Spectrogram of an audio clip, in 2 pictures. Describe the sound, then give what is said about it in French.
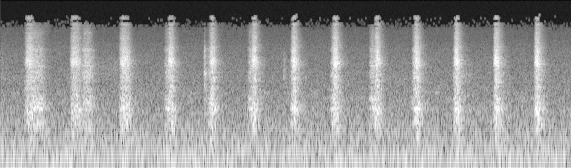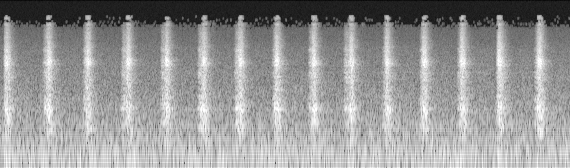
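Kapalabhati yoga breathing: a steady, evenly spaced train of many sharp, forceful exhalations through the nose, each a short loud puff of breath with quiet pauses between. “Et on va lancer un souffle de Kapalabhati. Que des expirations. On va faire le son Om. Et là, on va commencer par un souffle de nettoyage. Donc un Kapalabhati très fort, très puissant.”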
